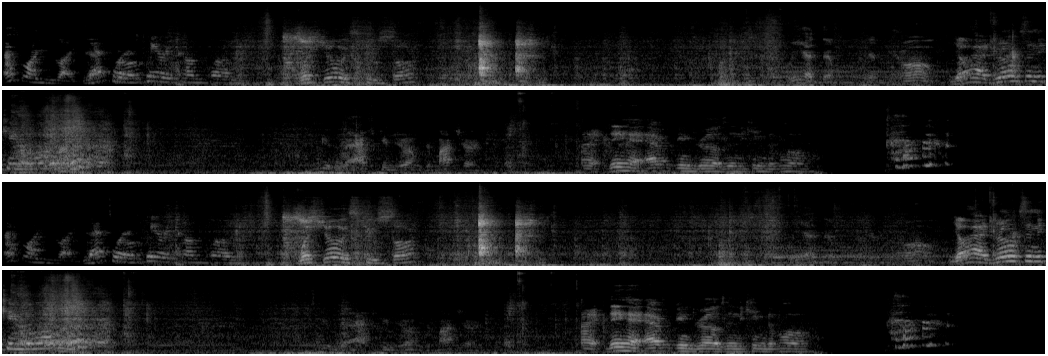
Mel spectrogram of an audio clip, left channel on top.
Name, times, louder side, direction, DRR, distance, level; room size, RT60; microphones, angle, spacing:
voice 1, 0.0-1.4 7.4-9.5 10.0-10.2 10.6-11.7 13.5-15.6 16.3-16.7 19.3-19.9, left 5 dB, 60° left, 0.4 m, -50 dB
voice 2, 0.8-2.5 19.3-19.7, equal, 10° right, 0.6 m, -46 dB
Zipper (clothing), 1.4-9.2 9.5-14.0 15.4-16.2, right 1 dB, 30° right, 0.9 m, -40 dB
voice 3, 2.9-4.1 9.5-11.1 16.2-18.5, right 5 dB, 60° right, 0.5 m, -38 dB
sound 1, 3.0-18.6, equal, 80° right, 0.8 m, -52 dB
2.3 x 2.0 x 3.6 m
head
